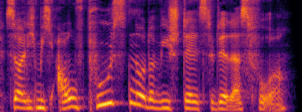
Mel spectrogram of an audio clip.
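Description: A woman voicing a touchy but well-mannered talking bag of crisps in a storybook tale. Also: medium pitch, animated, normal speed. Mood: indignant. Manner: indignant, then quietly content.

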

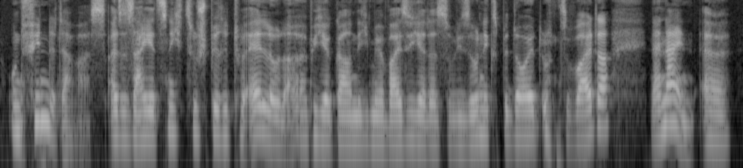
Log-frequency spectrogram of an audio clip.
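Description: A woman teaching a guided spiritual lesson, calmly instructive and sometimes dropping to a soft whisper. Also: sits low, brisk, dry recording. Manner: calm, gently instructive, drops into soft whispers. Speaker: spiritual teacher guiding an exercise.

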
